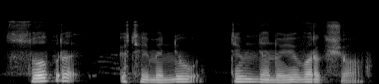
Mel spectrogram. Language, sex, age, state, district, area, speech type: Kashmiri, male, 45-60, Jammu and Kashmir, Baramulla, rural, spontaneous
